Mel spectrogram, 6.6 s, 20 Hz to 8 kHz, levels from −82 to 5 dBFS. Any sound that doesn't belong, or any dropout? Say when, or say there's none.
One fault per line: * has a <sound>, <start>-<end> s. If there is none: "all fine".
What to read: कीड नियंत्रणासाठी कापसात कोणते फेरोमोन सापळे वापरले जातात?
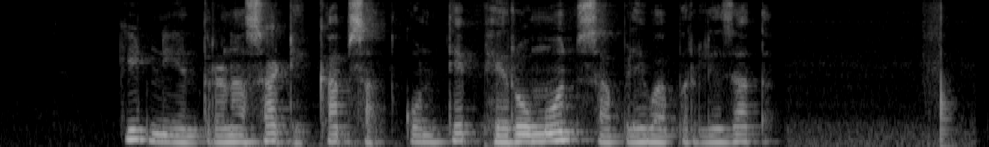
* has a thud, 6.1-6.4 s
